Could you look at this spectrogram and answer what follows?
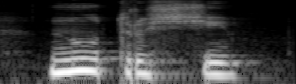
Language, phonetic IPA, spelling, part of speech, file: Ukrainian, [ˈnutrɔʃt͡ʃʲi], нутрощі, noun, Uk-нутрощі.ogg
- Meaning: viscera, entrails, intestines, guts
